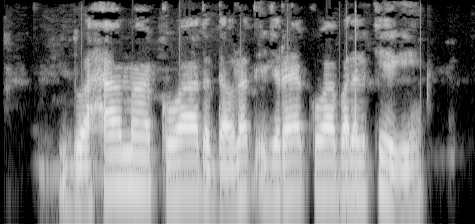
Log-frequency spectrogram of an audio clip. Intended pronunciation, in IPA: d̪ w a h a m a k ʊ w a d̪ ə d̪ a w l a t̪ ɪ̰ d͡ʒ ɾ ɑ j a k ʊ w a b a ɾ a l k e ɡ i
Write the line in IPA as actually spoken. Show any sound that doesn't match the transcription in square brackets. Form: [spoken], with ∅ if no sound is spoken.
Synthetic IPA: d̪ w a h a m a k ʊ w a d̪ ə d̪ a w l a t̪ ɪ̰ d͡ʒ ɾ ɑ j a k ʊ w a b a [l] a l k e ɡ i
